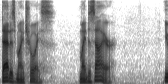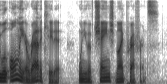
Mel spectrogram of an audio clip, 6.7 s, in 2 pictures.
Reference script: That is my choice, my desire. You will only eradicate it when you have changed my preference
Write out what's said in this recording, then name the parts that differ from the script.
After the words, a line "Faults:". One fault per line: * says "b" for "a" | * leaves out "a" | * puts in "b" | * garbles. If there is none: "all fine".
That is my choice, my desire. You will only eradicate it when you have changed my preference
Faults:
all fine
